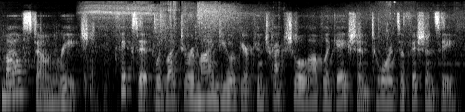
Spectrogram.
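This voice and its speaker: A woman's voice: deep voice, animated, moderate pace, music in the background. A woman voicing a strict female corporate AI assistant that makes clipped announcements in a game. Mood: stern. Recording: roomy, distant in-game audio.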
